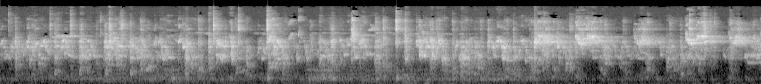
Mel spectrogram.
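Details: Happy pet budgerigars chattering continuously, a mix of short chirps, scratchy warbles and squeaks from more than one bird, with a faint watery background.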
